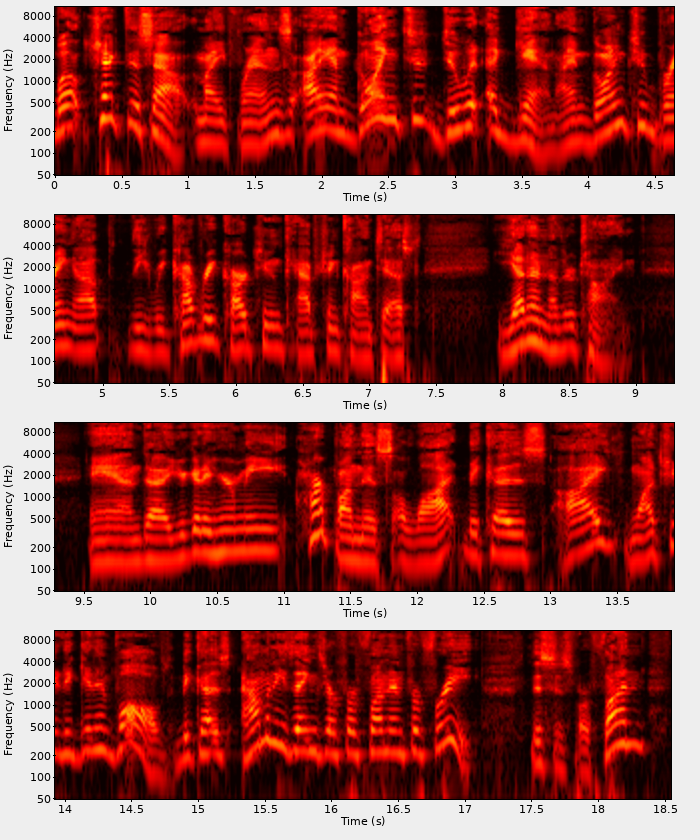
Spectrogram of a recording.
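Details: Adult male speaker; ordinary speech.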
